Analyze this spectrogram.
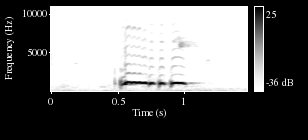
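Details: One clear, short local zebra dove phrase: a rapid string of three or four bubbling low coos that runs together into a brief trill, over quiet background.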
